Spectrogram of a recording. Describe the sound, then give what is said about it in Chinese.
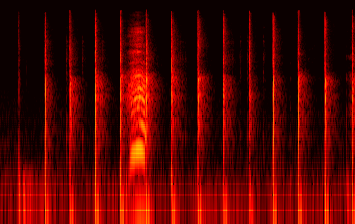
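Steady, evenly spaced hand claps given as applause to encourage the Chinese Jiana Family Association (中华嘉纳家庭协会): about a dozen sharp slaps in quick rhythm, with a brief voiced cry breaking in partway through. “掌声鼓励中华嘉纳家庭协会。”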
